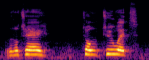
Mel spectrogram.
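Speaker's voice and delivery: loud, strangled, choked-off rasping voice. A man nearly devoured by a shadow monster pleads, in a raspy strangled voice. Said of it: "Malik rasped in a strangled voice".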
